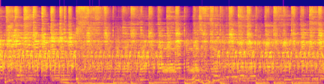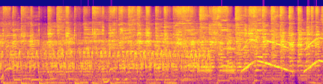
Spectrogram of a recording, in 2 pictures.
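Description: A live band playing loud instrumental music through a large PA, with keyboard, percussion and bass and no singing. Near the end a synth tone swoops up and down several times.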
